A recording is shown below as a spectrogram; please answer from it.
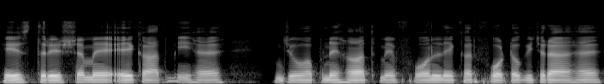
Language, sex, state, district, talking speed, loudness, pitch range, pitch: Hindi, male, Jharkhand, Garhwa, 160 wpm, -18 LUFS, 100-105 Hz, 100 Hz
